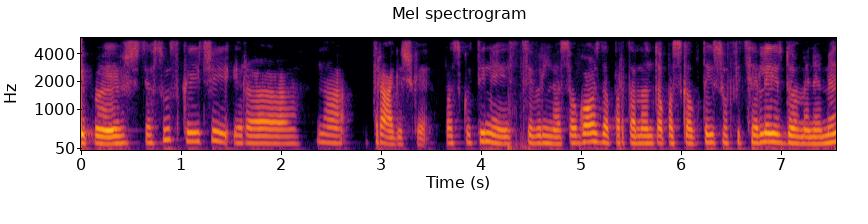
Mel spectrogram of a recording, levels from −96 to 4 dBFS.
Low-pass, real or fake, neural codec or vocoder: 5.4 kHz; real; none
